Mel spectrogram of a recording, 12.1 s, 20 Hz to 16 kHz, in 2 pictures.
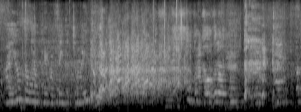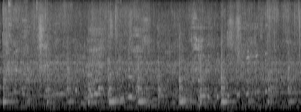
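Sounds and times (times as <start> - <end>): people talking: 0.1 - 2.2
audience laughing: 1.8 - 12.0.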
